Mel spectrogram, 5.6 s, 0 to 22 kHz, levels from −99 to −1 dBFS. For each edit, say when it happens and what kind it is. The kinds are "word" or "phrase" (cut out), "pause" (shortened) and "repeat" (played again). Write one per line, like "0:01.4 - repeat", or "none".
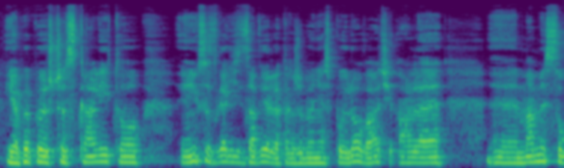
none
